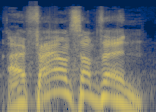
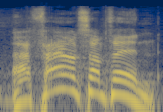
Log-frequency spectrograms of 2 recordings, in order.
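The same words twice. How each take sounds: First: Higher, bright cry of discovery; excited find. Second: Even higher, thrilled cry of discovery; more excited repeat. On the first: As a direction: shout out the find. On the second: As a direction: blurt it out, delighted. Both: Real, not acted.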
